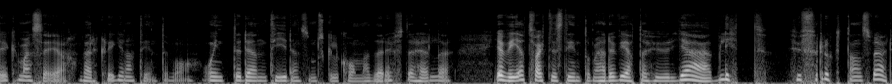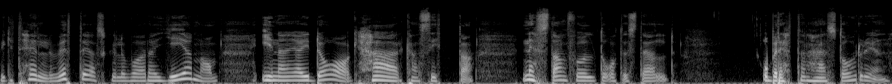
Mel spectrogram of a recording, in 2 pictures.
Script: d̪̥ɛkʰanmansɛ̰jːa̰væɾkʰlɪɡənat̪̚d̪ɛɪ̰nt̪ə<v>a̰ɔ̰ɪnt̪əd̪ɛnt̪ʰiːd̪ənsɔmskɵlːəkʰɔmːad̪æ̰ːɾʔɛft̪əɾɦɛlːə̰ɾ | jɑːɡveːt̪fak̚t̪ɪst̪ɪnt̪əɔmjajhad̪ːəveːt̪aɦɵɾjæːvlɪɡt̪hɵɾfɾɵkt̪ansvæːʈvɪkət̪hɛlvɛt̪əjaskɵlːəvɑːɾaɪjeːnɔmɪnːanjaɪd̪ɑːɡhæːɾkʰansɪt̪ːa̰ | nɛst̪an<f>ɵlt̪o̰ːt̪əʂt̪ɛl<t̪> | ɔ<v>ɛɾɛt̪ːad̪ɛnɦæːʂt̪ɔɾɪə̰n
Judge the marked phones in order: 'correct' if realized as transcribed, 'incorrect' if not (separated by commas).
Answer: correct, correct, incorrect, incorrect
